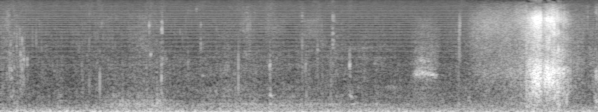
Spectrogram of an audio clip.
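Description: Wind rumbles against the microphone outdoors on open water.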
